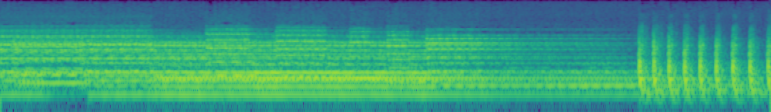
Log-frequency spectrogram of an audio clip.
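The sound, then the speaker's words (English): Knocking on a door: a quick series of several sharp, hard raps at the end, following a long sustained musical chord that fades down just before them. “Sorry, I knocked”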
